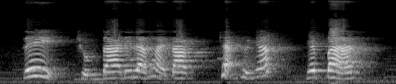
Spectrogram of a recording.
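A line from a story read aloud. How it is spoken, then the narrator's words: Elated loud speech. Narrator (Vietnamese): Lục Tiểu Thanh lập tức mặt mày hớn hở, thần thái như bay, lớn tiếng nói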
